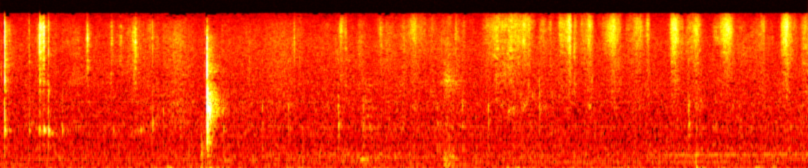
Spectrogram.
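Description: Soft rustling and small clicks of hands pulling a lump of Play-Doh modeling compound out of its plastic can and kneading it, with one sharp click about two seconds in.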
